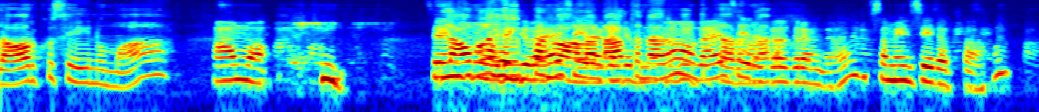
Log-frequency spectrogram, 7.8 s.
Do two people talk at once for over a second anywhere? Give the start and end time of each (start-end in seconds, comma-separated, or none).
3.3-5.8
